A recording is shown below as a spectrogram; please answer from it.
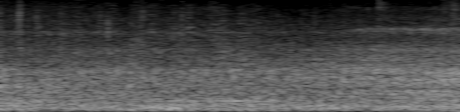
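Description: Steady outdoor road-traffic noise, an even rush with no distinct events.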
